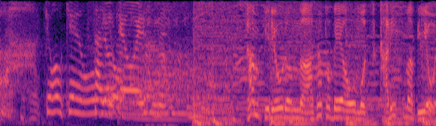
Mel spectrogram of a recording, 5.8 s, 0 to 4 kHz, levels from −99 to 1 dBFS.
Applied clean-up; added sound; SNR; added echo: none; none; none; reverberation time 1.6 s.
